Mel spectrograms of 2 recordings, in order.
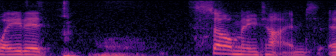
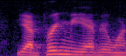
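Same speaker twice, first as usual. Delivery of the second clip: normal talking voice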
